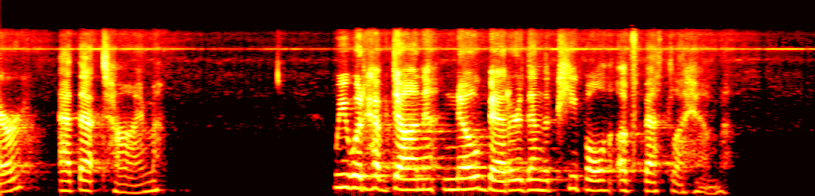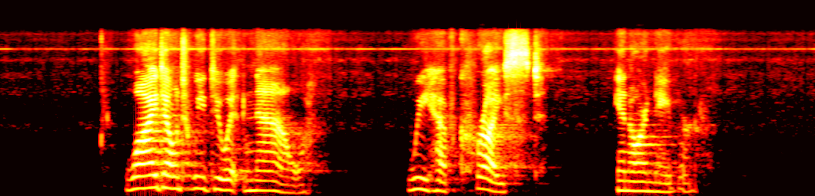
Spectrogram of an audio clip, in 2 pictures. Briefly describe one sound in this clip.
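An older woman reads out calmly into a microphone in an echoing room.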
